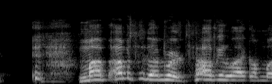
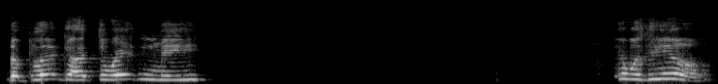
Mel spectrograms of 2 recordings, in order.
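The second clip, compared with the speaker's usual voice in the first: higher mock accuser voice; mock Karen; 3 semitones higher than usual. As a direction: point the finger like a Karen.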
